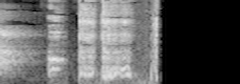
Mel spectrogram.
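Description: A person's voice in a few short, throaty outbursts like throat clearing. The sound then cuts off to dead silence about one and a half seconds in.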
